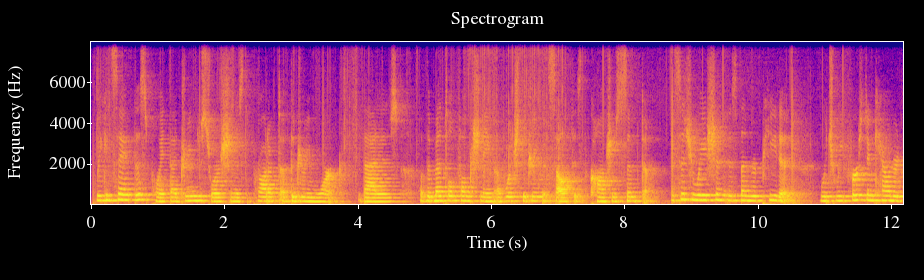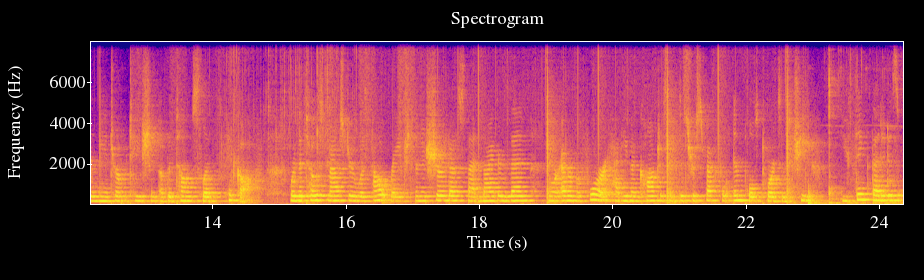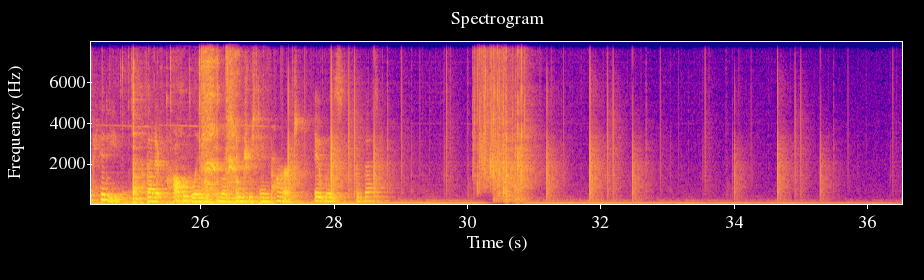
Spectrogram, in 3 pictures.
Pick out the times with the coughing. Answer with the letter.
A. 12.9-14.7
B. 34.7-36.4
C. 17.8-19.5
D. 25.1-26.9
D.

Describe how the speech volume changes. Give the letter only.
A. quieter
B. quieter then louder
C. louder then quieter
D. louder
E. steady
E.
